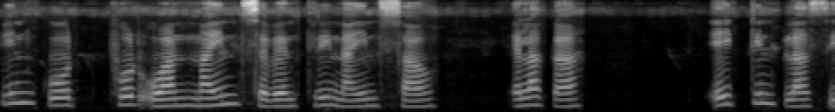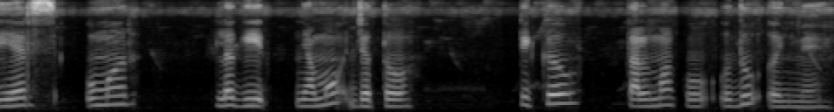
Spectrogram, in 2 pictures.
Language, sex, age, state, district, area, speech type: Santali, female, 18-30, West Bengal, Birbhum, rural, read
